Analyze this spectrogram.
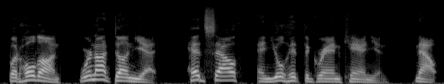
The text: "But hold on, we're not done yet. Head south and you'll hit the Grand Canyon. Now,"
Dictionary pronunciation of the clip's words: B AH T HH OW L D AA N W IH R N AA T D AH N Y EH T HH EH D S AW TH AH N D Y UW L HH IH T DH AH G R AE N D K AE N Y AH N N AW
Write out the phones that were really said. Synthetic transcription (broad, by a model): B AH T HH OW L D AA N W IH R N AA T D AH N Y EH T HH EH D S AW TH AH N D Y UW L HH IH T DH AH G R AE N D K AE N Y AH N N AW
